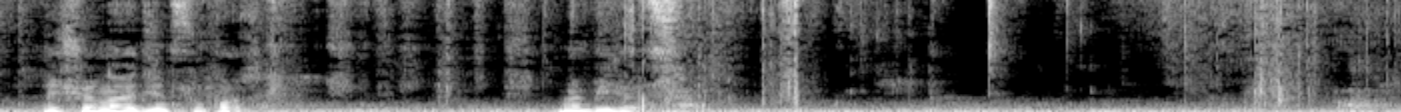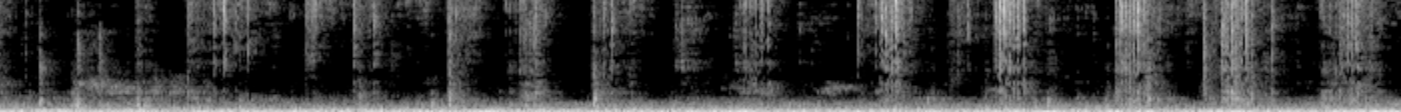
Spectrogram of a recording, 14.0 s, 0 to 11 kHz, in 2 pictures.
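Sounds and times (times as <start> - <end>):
low steady hum: 0.0 - 14.0
metallic clicks and scrapes: 7.7 - 14.0.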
